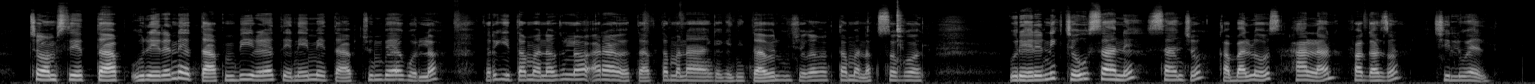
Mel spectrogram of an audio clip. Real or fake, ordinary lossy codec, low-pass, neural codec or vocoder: fake; none; none; vocoder, 44.1 kHz, 128 mel bands every 512 samples, BigVGAN v2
